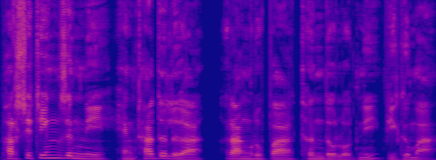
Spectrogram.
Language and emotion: Bodo, neutral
